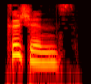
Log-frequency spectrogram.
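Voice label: "cushions", British English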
